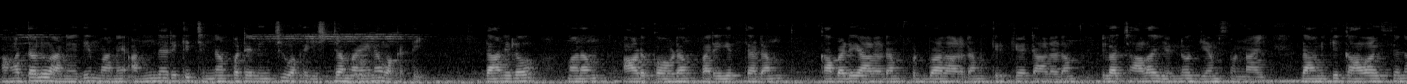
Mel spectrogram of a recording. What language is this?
Telugu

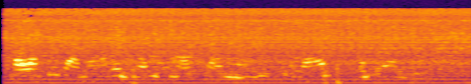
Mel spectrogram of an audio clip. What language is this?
Georgian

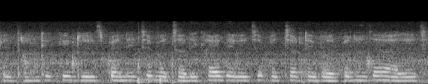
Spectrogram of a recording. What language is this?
Rajasthani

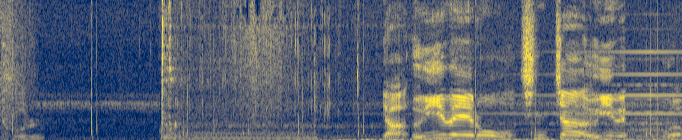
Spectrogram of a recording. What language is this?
Korean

